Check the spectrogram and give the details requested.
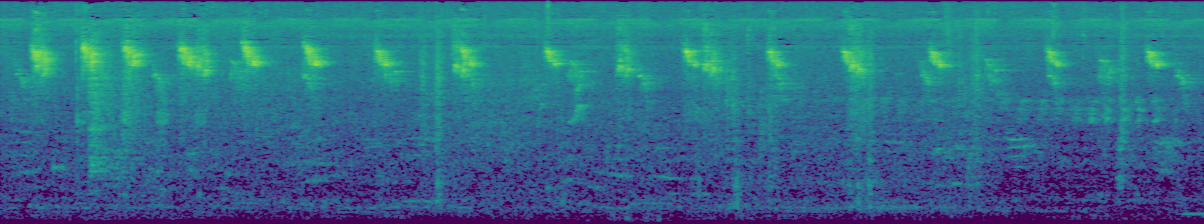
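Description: A small bird chirping over and over: short, high-pitched chirps that fall in pitch, about two a second.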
